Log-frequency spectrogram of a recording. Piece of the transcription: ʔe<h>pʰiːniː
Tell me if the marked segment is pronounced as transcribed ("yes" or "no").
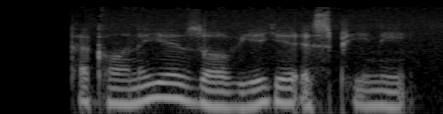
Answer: no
